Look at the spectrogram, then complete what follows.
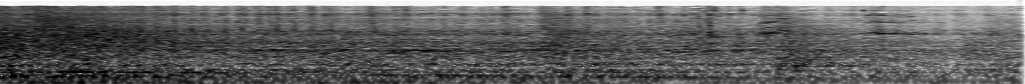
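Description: Gas-fired animal-feed drying oven running, its electric drive motor and gas burner making a steady rushing machine noise that slowly gets quieter.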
